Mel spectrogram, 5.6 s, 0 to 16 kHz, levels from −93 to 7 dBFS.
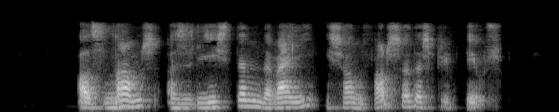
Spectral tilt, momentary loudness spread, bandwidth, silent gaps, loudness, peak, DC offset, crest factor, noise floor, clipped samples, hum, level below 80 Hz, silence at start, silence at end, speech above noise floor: -5 dB/octave; 12 LU; 7.6 kHz; none; -24 LUFS; -4 dBFS; under 0.1%; 22 dB; -88 dBFS; under 0.1%; none; -64 dBFS; 0.8 s; 0.6 s; 65 dB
